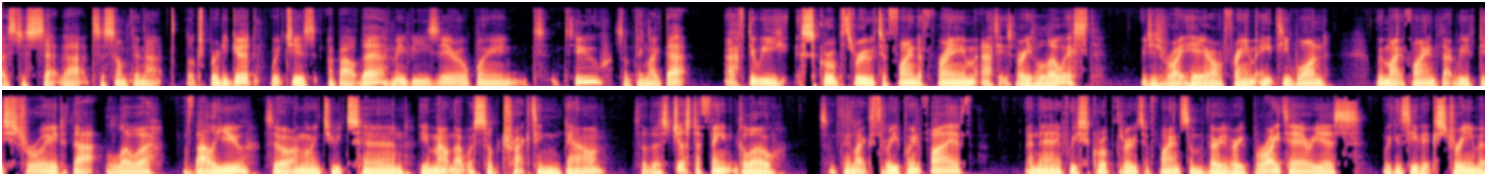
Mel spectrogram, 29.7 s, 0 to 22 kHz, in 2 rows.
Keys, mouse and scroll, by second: 3.5 click, 7.3 click, 18.1 click, 22.8 click, 24.8 click.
